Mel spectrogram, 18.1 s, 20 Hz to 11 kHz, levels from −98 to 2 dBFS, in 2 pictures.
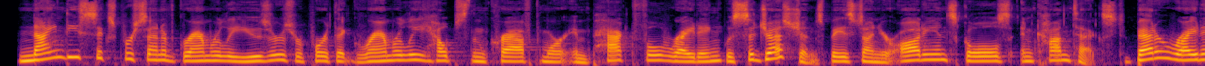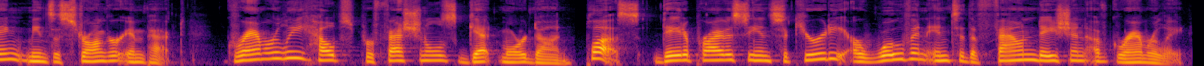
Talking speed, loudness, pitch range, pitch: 155 wpm, -19 LUFS, 180-230 Hz, 205 Hz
